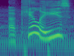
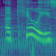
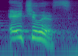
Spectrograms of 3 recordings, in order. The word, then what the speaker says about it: Achilles: needed to do to win that sum was pronounce Achilles correctly instead he said something mythological hero aulus can't accept that later Julian had a chance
